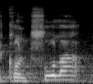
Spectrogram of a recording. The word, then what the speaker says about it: Comptroller: The controller, it's called Comptroller, like it's spelled Comptroller, COMP3RO.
